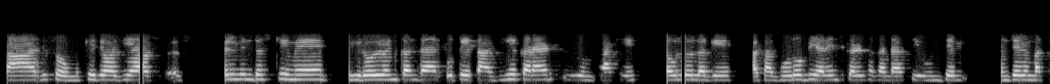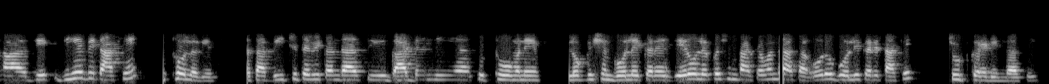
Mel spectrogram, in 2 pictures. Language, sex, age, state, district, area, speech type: Sindhi, female, 18-30, Gujarat, Kutch, urban, conversation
